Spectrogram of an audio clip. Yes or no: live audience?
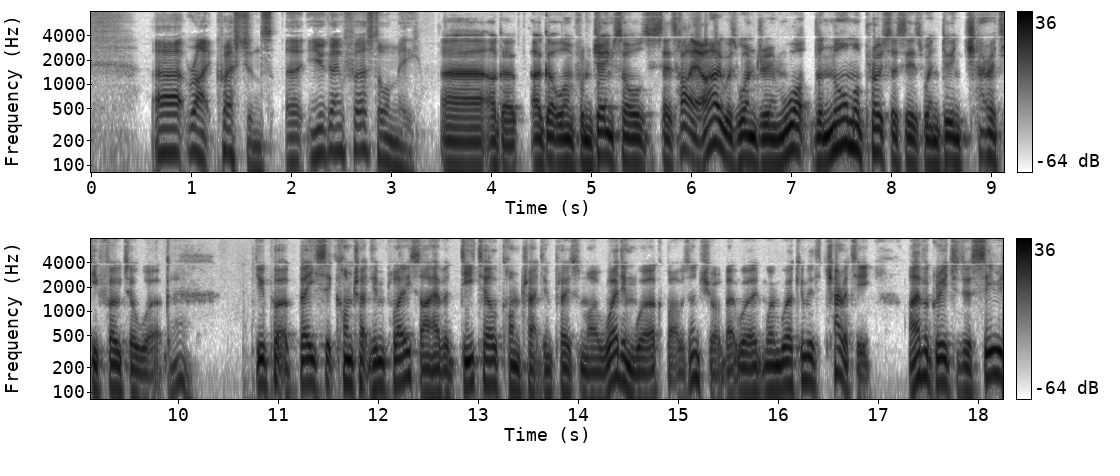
no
